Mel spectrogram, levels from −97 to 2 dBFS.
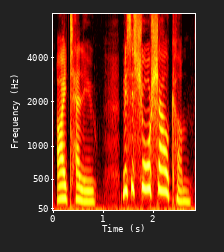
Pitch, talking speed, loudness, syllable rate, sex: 230 Hz, 150 wpm, -16 LUFS, 3.2 syllables/s, female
